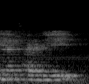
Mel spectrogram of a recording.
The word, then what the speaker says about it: Nathalie: Natalie. Natalie. Who named you? Well, it's actually Nathalie in France, from French because my parents were French, and it's spelled Nathale.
